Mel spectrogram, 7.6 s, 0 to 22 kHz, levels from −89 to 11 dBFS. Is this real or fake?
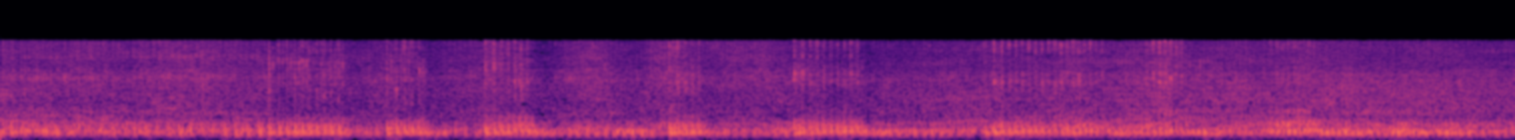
real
